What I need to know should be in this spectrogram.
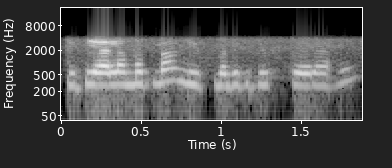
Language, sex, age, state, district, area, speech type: Marathi, female, 18-30, Maharashtra, Wardha, rural, conversation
